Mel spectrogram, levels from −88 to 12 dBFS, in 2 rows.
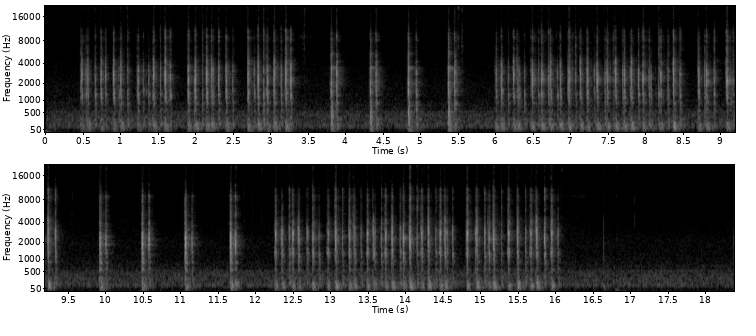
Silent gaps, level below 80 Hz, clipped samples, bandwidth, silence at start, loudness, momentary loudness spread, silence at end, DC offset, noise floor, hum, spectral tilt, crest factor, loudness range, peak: none; -66 dBFS; under 0.1%; over 20 kHz; 0.45 s; -36 LUFS; 7 LU; 2.3 s; under 0.1%; -63 dBFS; none; -1.5 dB/octave; 34 dB; 3 LU; -4 dBFS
